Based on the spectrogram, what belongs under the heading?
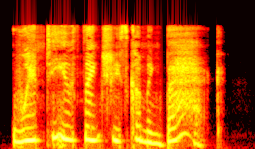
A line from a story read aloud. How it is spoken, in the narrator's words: whispered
